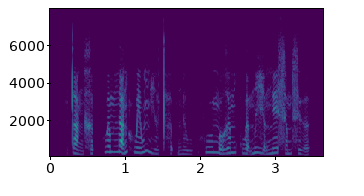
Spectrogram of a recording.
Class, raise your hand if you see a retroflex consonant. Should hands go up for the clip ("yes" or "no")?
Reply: no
